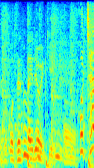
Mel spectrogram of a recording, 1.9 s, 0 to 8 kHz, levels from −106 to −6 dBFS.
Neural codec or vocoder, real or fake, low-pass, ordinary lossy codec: none; real; none; none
